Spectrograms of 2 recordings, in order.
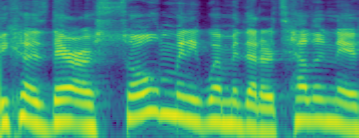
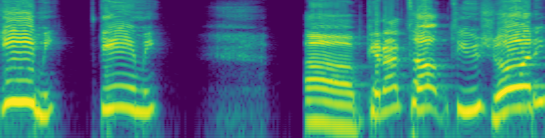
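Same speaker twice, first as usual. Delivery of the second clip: loud, high Baltimore-style holler; 7 semitones higher, 6 dB louder than usual. Explaining rejection killings, imitating a Baltimore catcaller calling to a passerby. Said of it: "y'all know how they do in Baltimore".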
